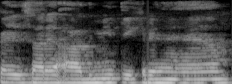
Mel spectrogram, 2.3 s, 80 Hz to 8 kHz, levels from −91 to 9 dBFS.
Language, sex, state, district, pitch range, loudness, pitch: Hindi, male, Bihar, Jamui, 130-140 Hz, -20 LUFS, 135 Hz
